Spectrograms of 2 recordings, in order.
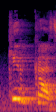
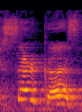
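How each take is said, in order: First: The first C is said as a K sound. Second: The first C is said as an S sound. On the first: The speaker calls it wrong. "it's not kirkus" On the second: The speaker calls it right. "It is sir, circus"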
